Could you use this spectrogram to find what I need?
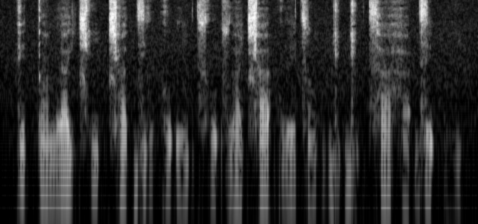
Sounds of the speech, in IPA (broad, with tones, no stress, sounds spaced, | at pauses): k e˦ k̚ t̪ ã˧ m l a˦ j t͡ɕʰ i˦ ʔ t͡ɕʰ a˨ t̚ d͡z j u˧ k o˨ ʔ l i˨ ʔ t͡sʰ o˨ ʔ s w a˧ t͡ɕʰ a˦ ʔ k w e˧ t͡s ɔ̃˨ k̚ ə˧ ɡ i˨ ʔ ɡ i˨ ʔ t͡sʰ a˥˧ h a˨ ʔ d͡z e˦ ʔ p i˨˦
